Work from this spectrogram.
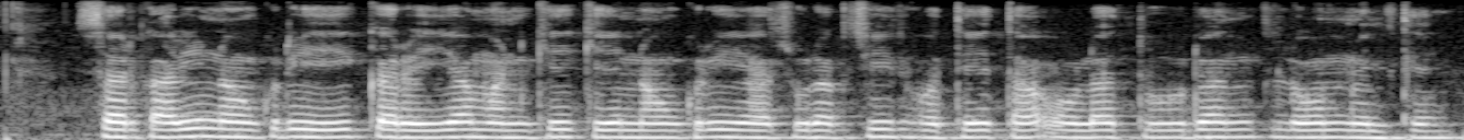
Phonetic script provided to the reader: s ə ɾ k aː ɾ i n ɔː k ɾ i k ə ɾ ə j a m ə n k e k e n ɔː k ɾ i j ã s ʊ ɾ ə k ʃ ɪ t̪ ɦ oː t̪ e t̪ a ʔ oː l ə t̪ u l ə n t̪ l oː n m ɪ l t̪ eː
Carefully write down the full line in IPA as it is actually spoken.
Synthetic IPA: s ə ɾ k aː ɾ i n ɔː k ɾ i k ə ɾ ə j a m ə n k e k e n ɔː k ɾ i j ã s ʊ ɾ ə k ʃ ɪ t̪ ɦ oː t̪ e t̪ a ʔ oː l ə t̪ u ɾ ə n t̪ l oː n m ɪ l t̪ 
